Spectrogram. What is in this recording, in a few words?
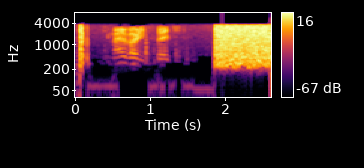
Family Radio Service (FRS)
